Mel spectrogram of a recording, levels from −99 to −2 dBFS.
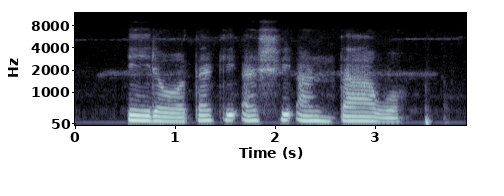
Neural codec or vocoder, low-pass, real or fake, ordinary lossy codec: none; 7.2 kHz; real; Opus, 24 kbps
